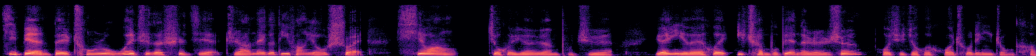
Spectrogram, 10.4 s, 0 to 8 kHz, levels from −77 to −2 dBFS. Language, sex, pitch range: Chinese, female, 150-200 Hz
